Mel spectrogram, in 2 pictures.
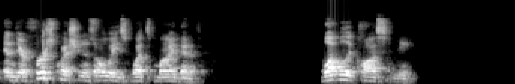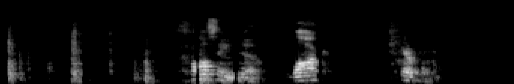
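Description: A middle-aged man speaks with animation in a room with a slight echo, pausing between phrases.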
